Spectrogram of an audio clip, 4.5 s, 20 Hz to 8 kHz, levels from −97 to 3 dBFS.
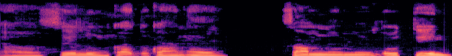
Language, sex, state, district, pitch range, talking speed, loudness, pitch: Hindi, male, Chhattisgarh, Bastar, 140-145 Hz, 135 wpm, -19 LUFS, 140 Hz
